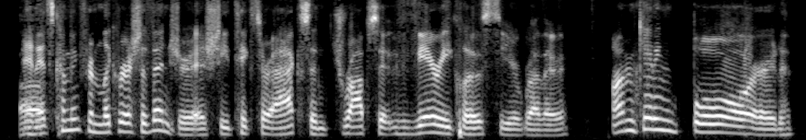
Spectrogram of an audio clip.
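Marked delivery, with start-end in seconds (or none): 6.1-7.9 whiny character voice, slower. A storyteller voices Licorice Avenger as she drops her axe, Licorice Avenger whiny voice. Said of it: "You hear a really whiny voice that's like".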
